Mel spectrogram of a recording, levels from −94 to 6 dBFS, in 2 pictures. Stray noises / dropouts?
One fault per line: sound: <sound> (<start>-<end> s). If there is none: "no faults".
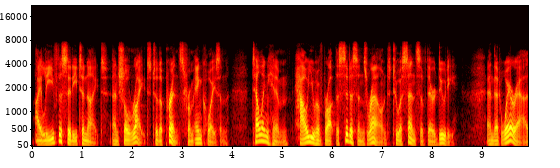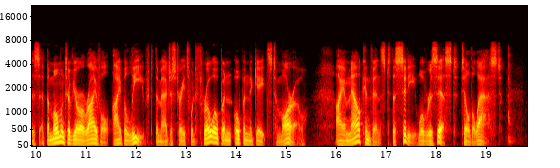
sound: tap (19.4-19.6 s)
